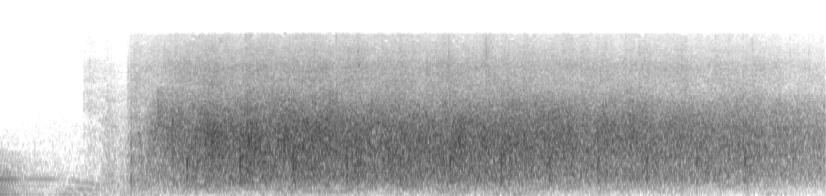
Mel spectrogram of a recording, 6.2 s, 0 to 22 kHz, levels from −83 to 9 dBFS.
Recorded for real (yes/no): yes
